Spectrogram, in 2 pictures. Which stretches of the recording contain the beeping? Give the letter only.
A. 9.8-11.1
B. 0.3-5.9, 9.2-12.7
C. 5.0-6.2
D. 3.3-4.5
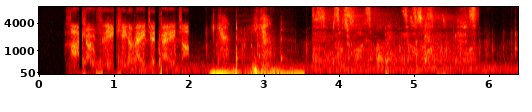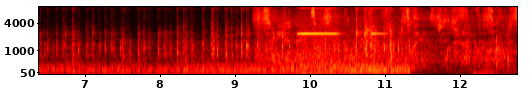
A.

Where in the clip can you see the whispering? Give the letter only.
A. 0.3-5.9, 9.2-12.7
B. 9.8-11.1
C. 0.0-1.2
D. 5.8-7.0
A.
